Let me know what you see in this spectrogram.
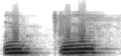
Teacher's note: और आवृत्तमुखी में क्या होगा कि जब वृत्त ना बने, जब आप कोई स्वर बोलो और आपके मुंह का ओंठ जो है वृत्त, कंप्लीट वृत्त ना बने, इनमें जैसे उ उ, अब इसमें देखो उ उ, लगभग बंद है मेरा ओठ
